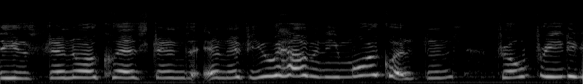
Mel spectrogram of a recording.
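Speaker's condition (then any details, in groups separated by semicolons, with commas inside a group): Quadriplegic cerebral palsy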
